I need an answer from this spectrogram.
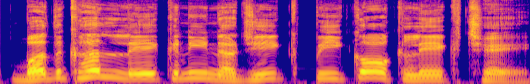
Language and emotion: Gujarati, neutral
